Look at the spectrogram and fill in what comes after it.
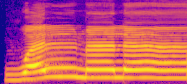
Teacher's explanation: والملائکۃ، واو لام زبر ول، میم زبر ما، لام کھڑا زبر اوپر مد لا، والملا، حمزہ زیر ای، کاف زبر کا، تا پیش تو. اب حرف مد کے بعد حمزہ اسی کلمے میں ہے لہٰذا مد متصل ہوگا تو 3 سے 4 الف کھینچیں گے. والملائکۃ، ایکۃ ایکۃ، اس کو بالکل جلد ادا کریں گے.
